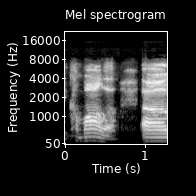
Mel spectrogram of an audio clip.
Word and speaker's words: Kamala: Well, off by saying that Kamala Harris, and I'm glad we're finally pronouncing her name correctly, Kamala.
